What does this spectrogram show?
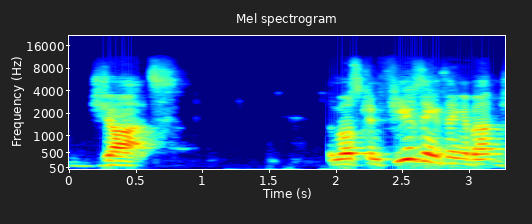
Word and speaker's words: JWT: club we're gonna use a token system called jots the most confusing thing about jots is how their spell shot is spelled JWT I didn't come up with it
